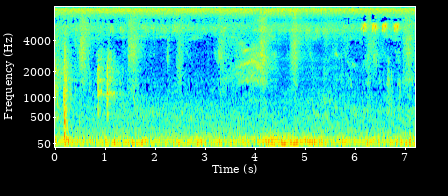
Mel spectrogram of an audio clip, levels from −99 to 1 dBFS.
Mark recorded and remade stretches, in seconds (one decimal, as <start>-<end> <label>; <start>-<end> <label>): 0.0-3.9 recorded; 3.9-5.7 remade; 5.7-7.2 recorded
